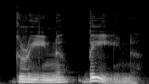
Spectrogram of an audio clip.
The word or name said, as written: green bean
